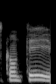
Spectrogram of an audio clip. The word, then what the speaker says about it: Arbacanté: Et puis, on a laissé quand même un accent aigu sur le E de Kanté, parce que on avait envie que les gens le prononcent Kanté et pas Kant.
